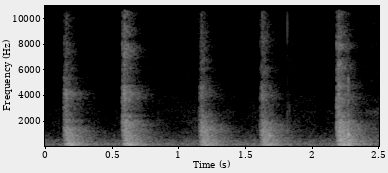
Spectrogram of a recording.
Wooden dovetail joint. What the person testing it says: when I tap here listen I get the different sound this one is much tighter now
